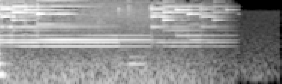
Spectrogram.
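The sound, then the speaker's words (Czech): A small bell rings with bright, sustained metallic tones, struck again about halfway through, then cut off abruptly into silence. No one speaks. “No, e, takže zazvonil zvoneček a tak dále.”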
